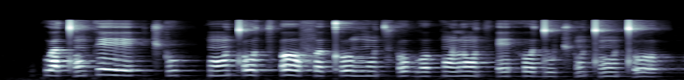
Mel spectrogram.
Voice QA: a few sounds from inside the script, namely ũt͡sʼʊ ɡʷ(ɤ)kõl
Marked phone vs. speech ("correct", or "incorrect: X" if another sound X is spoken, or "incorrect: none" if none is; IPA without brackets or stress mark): correct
